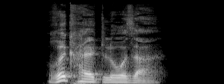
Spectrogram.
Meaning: 1. comparative degree of rückhaltlos 2. inflection of rückhaltlos: strong/mixed nominative masculine singular 3. inflection of rückhaltlos: strong genitive/dative feminine singular
- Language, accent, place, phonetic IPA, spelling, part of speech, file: German, Germany, Berlin, [ˈʁʏkhaltloːzɐ], rückhaltloser, adjective, De-rückhaltloser.ogg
